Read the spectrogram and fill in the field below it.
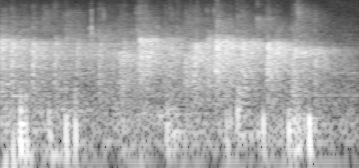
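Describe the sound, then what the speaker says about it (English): A faint round of audience applause greets a student participant at a university entrepreneurship intervarsity event, soft, even clapping heard at a distance for a few seconds. "Can we give her a round of applause?"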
